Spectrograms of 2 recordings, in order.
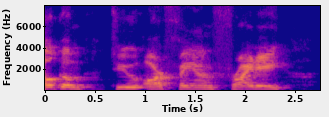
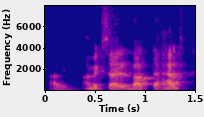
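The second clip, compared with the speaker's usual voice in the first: normal talking voice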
